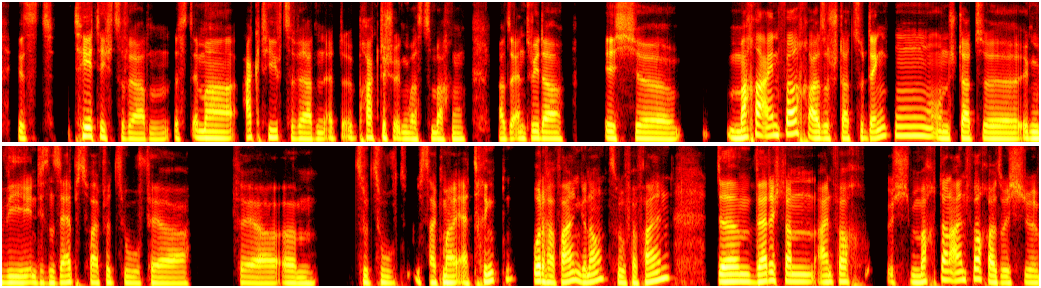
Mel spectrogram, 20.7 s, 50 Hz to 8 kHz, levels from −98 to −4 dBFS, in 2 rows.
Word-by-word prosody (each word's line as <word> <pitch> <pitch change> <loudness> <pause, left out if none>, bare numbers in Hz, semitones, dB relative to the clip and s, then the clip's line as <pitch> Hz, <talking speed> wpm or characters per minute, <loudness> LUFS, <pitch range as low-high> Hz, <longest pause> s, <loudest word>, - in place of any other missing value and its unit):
ist - - -7 0.2
tätig 175 -6 +2
zu 135 - -7
werden, 120 +1 -5
ist 140 - -9
immer 140 -2 +1
aktiv 155 0 -2
zu 130 - -6
werden, 125 -1 0
et 125 - -7 0.2
praktisch 145 -1 -1
irgendwas 125 -2 -2
zu 130 - -5
machen. 125 0 -2 0.3
Also 125 - -3
entweder, 135 -1 +1 0.4
ich, 140 -3 -1
äh, 130 -2 +2 0.6
mache 155 +9 +5
einfach, 205 +3 +3
also 135 -1 +3
statt 135 +1 -3
zu 145 - -5
denken 190 +5 0
und 135 -2 -1
statt, 135 -1 0
äh, 130 -1 +1
irgendwie 130 -1 +2
in 130 - -3
diesen 125 0 -3
Selbstzweifel 135 -1 -3
zu 125 0 -5
ver 120 -1 -3 0.4
ver 120 -2 -3
ähm, 120 -1 -1 0.4
zu-zu, 130 -1 -3 0.2
ich - - -8
sag 130 0 -2
mal, 130 0 +6
ertrinken 155 - -1 0.2
oder 160 -2 +7
verfallen, 140 +6 +2
genau, 155 +8 +2
zu 135 -11 -3
verfallen, 150 - +2 0.5
dann 155 -1 +7
werde 160 +3 +7
ich 165 - -4
dann 150 -1 +2
einfach 145 - -1 0.2
ich - - -11
mache 145 +2 0
dann 195 -2 +2
einfach 185 0 +1
also, 130 -1 +2
äh, - - 0
ich 125 - -8
135 Hz, 165 wpm, -22 LUFS, 125-155 Hz, 0.6 s, oder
